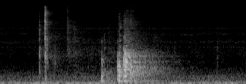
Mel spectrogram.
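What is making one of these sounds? Pliers clatter down onto a wooden bench.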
